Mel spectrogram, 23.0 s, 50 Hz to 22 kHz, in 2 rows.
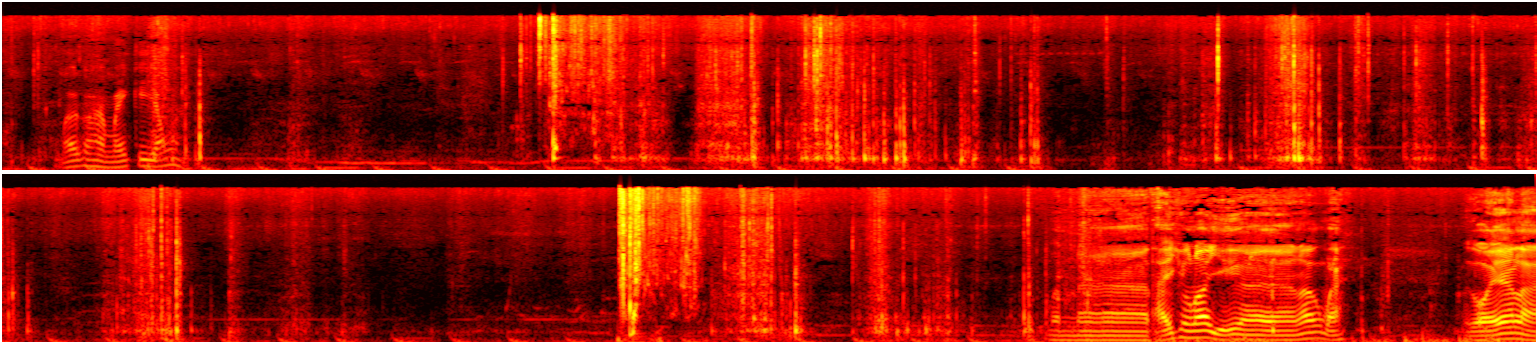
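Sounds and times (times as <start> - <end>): clams splashing into water: 16.2 - 16.9.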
